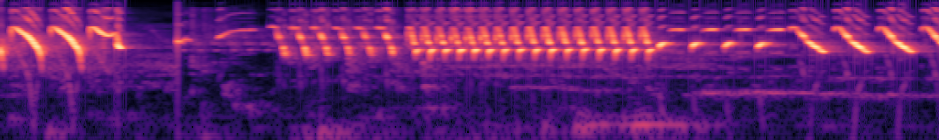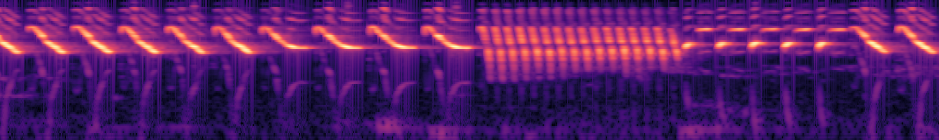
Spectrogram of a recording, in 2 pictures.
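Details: Canary singing a varied, continuous song for tutoring beginner birds: alternating fast rolling trills, harsh buzzy bursts and runs of sharply descending whistles, all high-pitched and loud.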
